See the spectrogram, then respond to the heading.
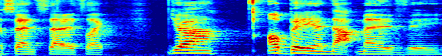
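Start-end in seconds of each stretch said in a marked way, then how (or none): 1.2-3.3 slow, drawn-out, easy voice. Imitating an actor agreeing to a movie role: Idris Elba impression. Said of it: "No, that was Idris Elba".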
